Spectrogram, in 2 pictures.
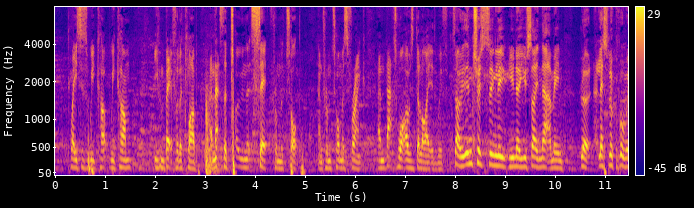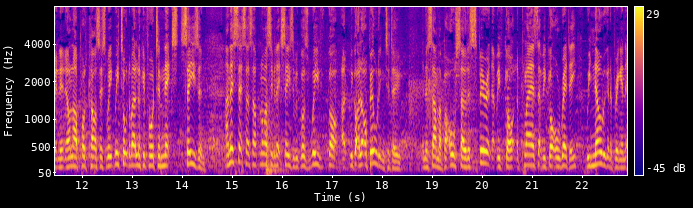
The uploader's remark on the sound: post-match podcast from the stands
